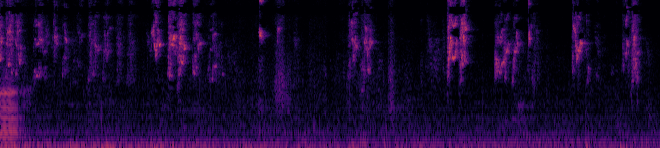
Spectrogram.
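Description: Several lovebirds chirp in short, sharp bursts that come and go irregularly, including a PB creamino parent bird. The calls are moderately close, with faint shuffling and rustling between them and no talking.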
